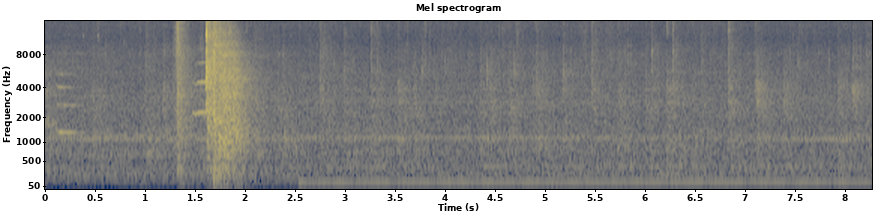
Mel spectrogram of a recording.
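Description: A wooden door shutting: a short click, then a loud thump about a second and a half in. A steady low hum then sets in and holds.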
